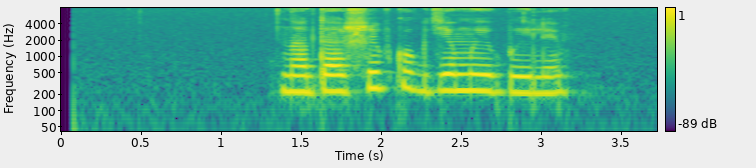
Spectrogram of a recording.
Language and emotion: Russian, neutral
